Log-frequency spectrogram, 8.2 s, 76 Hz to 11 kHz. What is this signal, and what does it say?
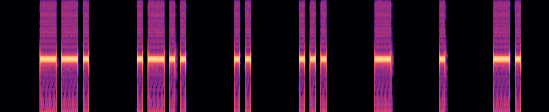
Morse code, heard as a keyed tone, about 15 wpm, spaced as for 8 wpm, 800 Hz. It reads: GLISTEN
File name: Spaced Alphas / Spaced Alphas mp3s / Gs sp @13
